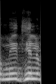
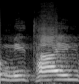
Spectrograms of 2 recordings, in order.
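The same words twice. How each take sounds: First: मिथिल with a short "i" before the l; short-i pronunciation. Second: मिथाइल with an "aa-i" glide before the l; long-i pronunciation. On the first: Teacher showing how other children read it, मिथिल ending in short "-thil". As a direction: end मिथिल in "-thil", no glide. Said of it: "कुछ बच्चे इसको मिथिल पढ़ते". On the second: Teacher showing how some children read it, मिथाइल ending in "-thail". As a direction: end मिथाइल like English "while". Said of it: "कुछ बच्चे इसको मिथाइल पढ़ते". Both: Shown as a demonstration.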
